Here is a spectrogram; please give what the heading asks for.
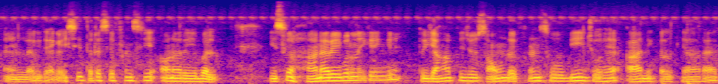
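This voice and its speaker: A man's voice: medium pitch, gravelly, darkish tone, a little hiss or hum, poor audio. Man teaching English grammar in Hindi. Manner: repeats "friends" often, explains slowly; reads English rules slowly and deliberately.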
